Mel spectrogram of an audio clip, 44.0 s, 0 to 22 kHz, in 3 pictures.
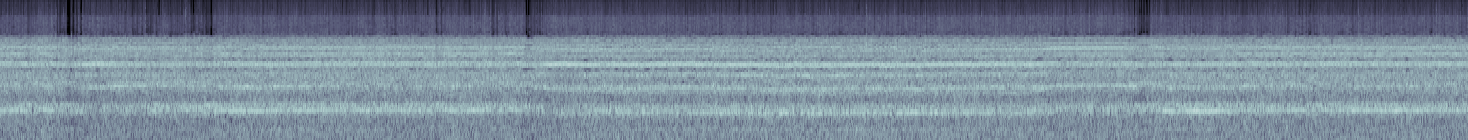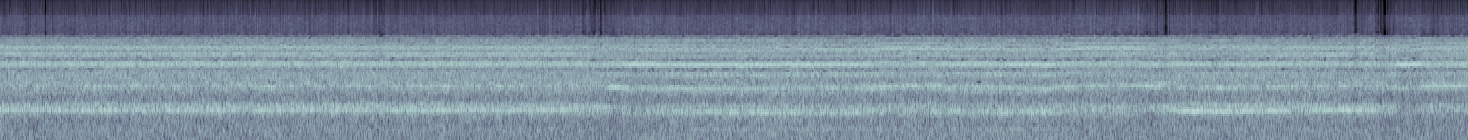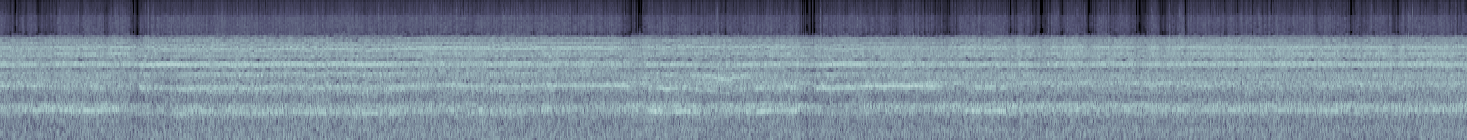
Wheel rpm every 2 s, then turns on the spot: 230, 230, 230, 210, 200, 220, 230, 230, 230, 230, 220, 210, 220, 230, 230, 220, 210, 230, 220, 230, 230, 230.
none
